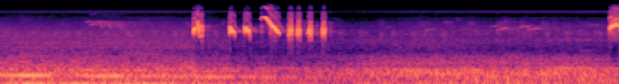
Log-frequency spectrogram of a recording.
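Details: Orange-headed thrush song used to train cage birds, northern Bali: a quick burst of about eight sharp chirps and a downward slur, then quiet with faint distant whistles.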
